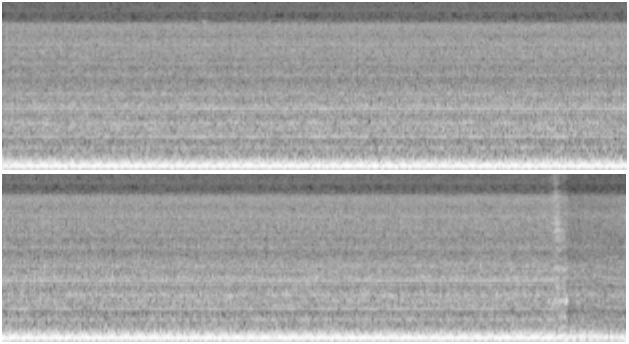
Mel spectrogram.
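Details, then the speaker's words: Small block Chevy truck after swapping a sitting Edelbrock carb for a Holley: engine idling on its own for the first time while idle is adjusted, no tach; smooth steady low rumble, even beat, no misses or ticks; normal idle. "messing with the RPM idle. It ain't got a RPM gauge, but it sounds pretty good, though. Listen, you hear that? It's idling for the first time."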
